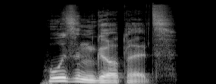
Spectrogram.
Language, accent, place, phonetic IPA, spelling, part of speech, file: German, Germany, Berlin, [ˈhoːzn̩ˌɡʏʁtl̩s], Hosengürtels, noun, De-Hosengürtels.ogg
- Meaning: genitive singular of Hosengürtel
